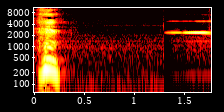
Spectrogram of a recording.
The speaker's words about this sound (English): So, the antics of when your alarm trips off.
